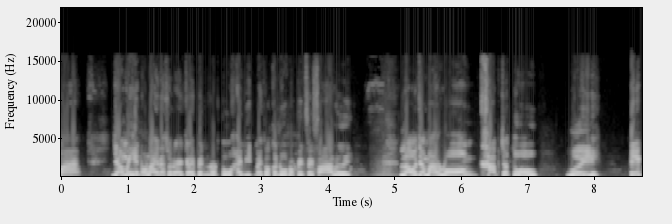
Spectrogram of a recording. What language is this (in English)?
Thai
